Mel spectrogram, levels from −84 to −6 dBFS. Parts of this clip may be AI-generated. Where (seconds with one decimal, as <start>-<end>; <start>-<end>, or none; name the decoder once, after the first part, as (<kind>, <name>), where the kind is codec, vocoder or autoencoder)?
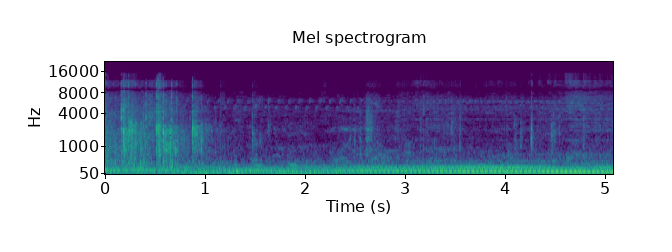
none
